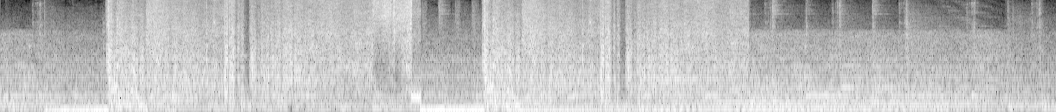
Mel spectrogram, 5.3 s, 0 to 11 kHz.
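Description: Heavy booming blasts from Al-Yassin 105 rockets striking Israeli military vehicles and Merkava tanks on a street east of Rafah, several loud bursts in a dense, rumbling barrage with no talk.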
